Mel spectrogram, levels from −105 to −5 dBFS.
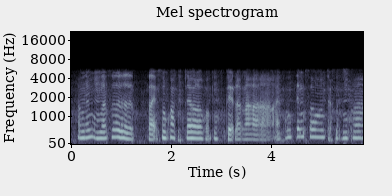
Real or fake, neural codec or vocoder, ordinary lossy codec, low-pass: fake; autoencoder, 44.1 kHz, a latent of 192 numbers a frame, MeloTTS; Opus, 16 kbps; 5.4 kHz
